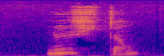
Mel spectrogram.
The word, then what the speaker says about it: jetons: nous jetons, vous jetez, et avec les tons, on parle un peu plus vite, on dit nous jetons, vous jetez. C'est-à-dire que les E devient un E muet.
